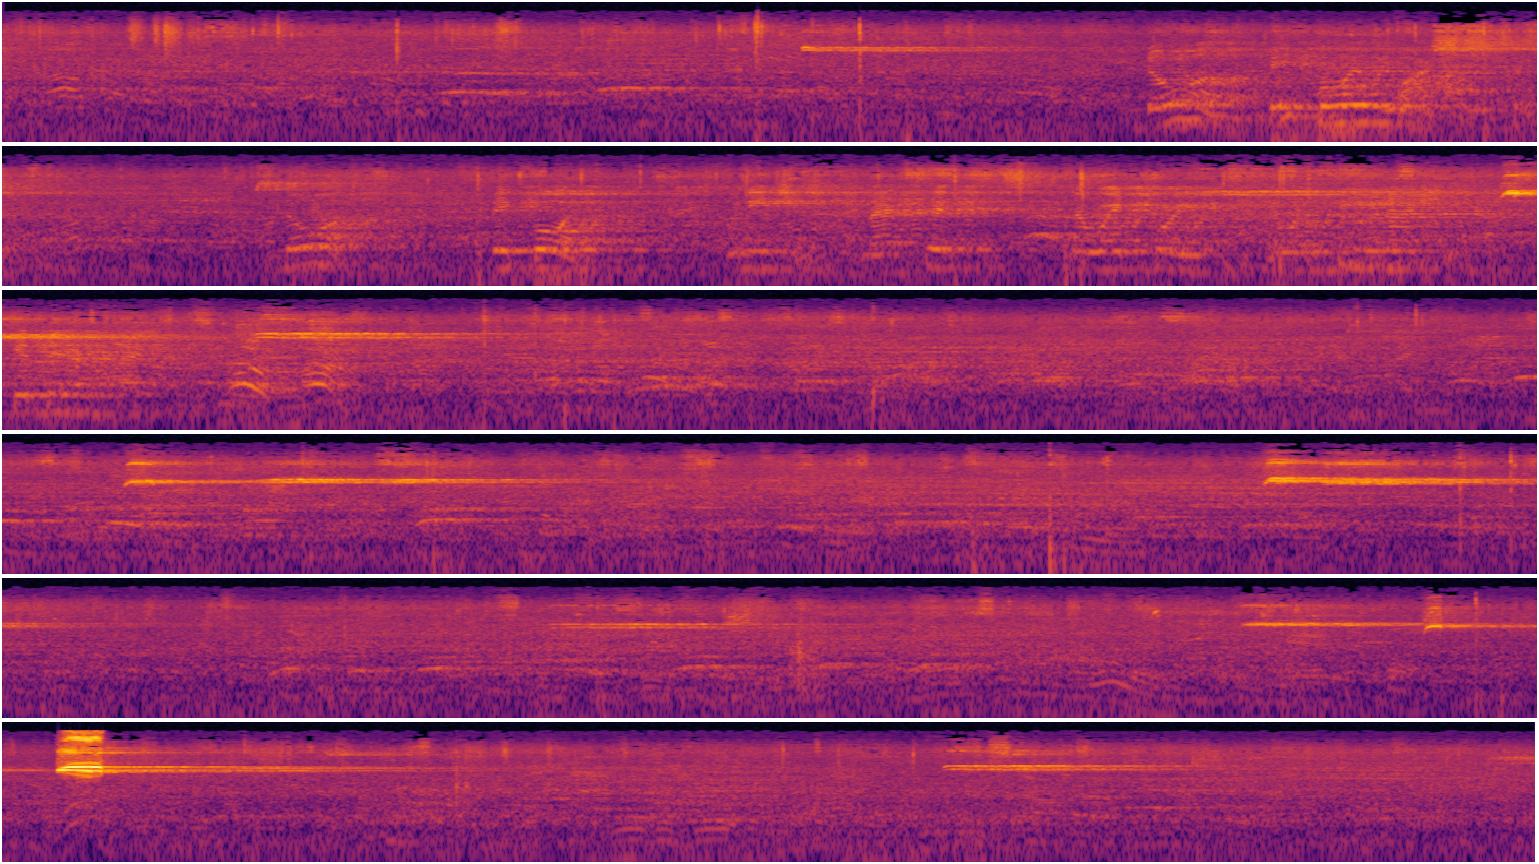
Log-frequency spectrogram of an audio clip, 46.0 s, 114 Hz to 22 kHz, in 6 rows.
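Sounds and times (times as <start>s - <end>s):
crowd shouting and chatter: 0.0s - 46.0s
referee whistle blasts: 4.0s - 4.9s, 15.1s - 15.7s, 16.5s - 17.6s, 23.6s - 25.7s, 29.3s - 30.9s, 33.4s - 34.5s, 36.9s - 40.4s, 43.1s - 44.1s.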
